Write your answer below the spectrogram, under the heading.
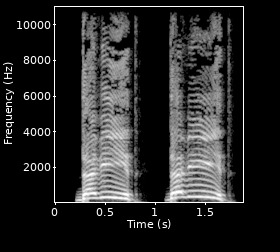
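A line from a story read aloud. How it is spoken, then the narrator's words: Yell. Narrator (Russian): Заорала она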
